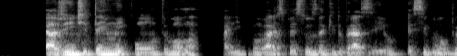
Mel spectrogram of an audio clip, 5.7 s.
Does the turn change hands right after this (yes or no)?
no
